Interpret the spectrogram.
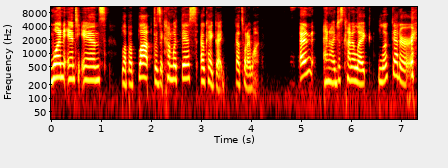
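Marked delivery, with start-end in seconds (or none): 0.0-4.2 bossy, commanding, authoritarian, demanding tone. Retelling a friend ordering a pretzel at a mall: imitating an authoritarian order. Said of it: "very authoritarian the way she said it".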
